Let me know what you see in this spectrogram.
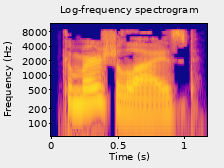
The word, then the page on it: commercialized: British English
